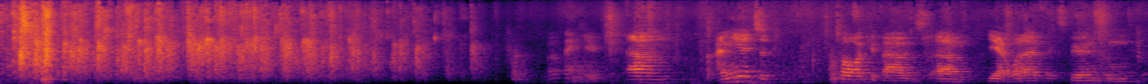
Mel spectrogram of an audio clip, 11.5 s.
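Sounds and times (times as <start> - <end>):
audience applause: 0.0 - 4.9
speech: 6.3 - 11.4.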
